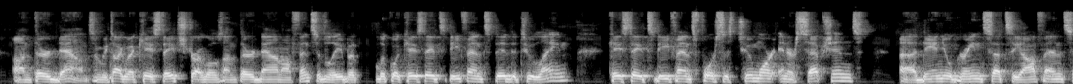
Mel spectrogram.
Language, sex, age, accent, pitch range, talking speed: English, male, 20-39, American, 110-130 Hz, 185 wpm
